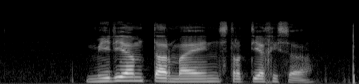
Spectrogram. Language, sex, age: Afrikaans, male, 22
